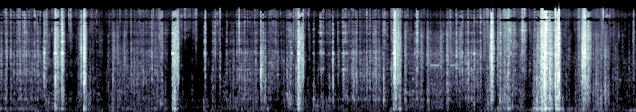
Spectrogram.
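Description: A small box of metal parts rattles as it is moved.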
